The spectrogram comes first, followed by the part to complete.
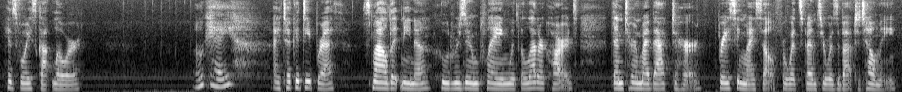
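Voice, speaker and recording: A woman with a slightly low voice reads a romance novel in the first person. Her delivery is intimate and emotional, and she tells the story closely and warmly. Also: flat delivery, brisk. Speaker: audiobook narrator.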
